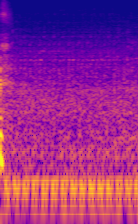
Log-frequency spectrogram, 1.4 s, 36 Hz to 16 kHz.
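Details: Royal Enfield Interceptor 650 on its first ride in hot weather, with a fresh full tank of petrol and unknown time stood unused: an even, steady low thrum at tickover with no knocks or misses. The twin is idling smoothly.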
